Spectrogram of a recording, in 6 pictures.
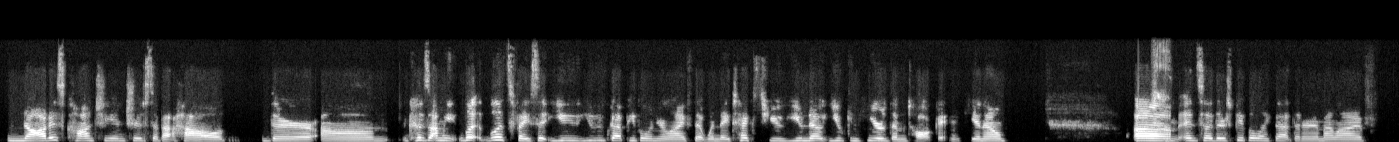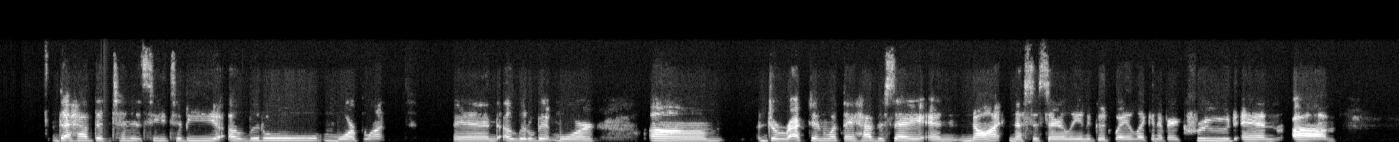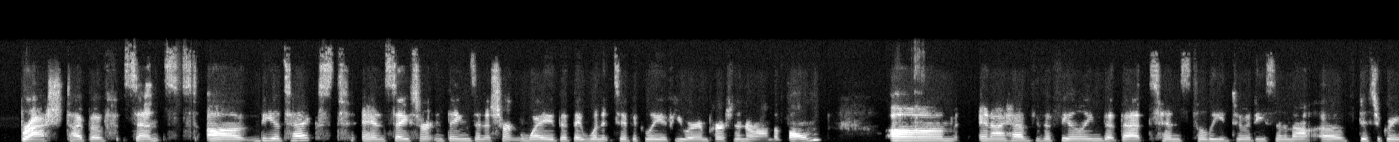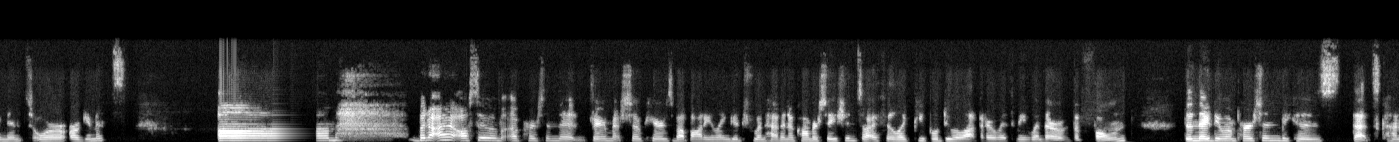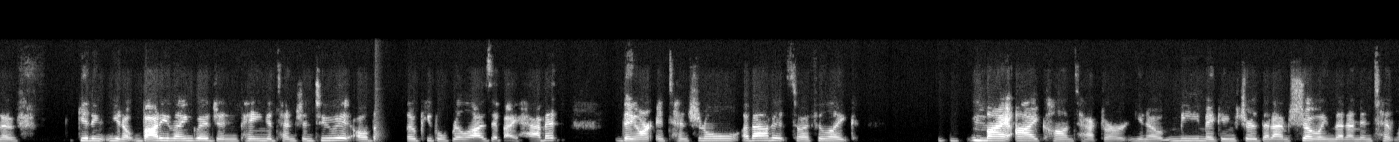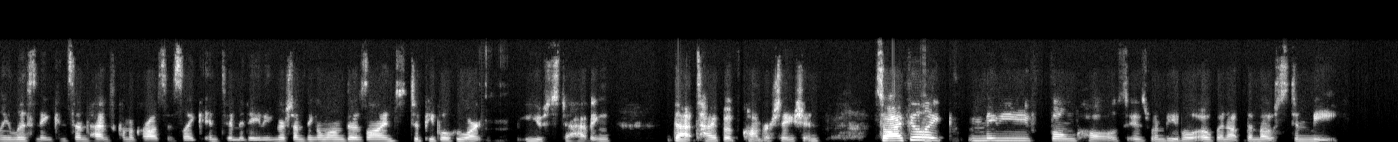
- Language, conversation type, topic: English, unstructured, When do you switch from texting to talking to feel more connected?
- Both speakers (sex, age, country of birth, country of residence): female, 20-24, United States, United States; male, 20-24, United States, United States
- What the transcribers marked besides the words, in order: other background noise; mechanical hum; distorted speech; sigh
